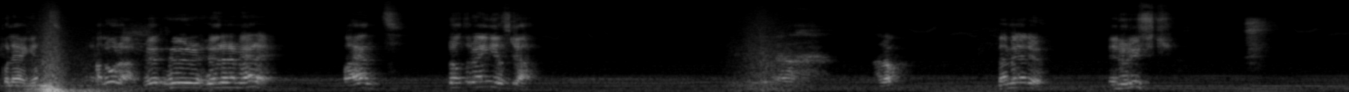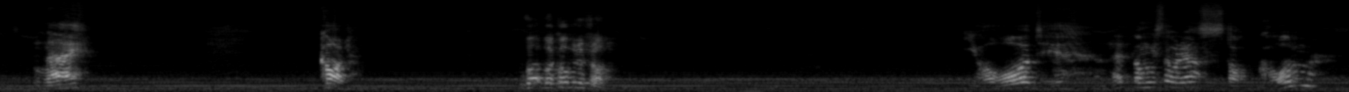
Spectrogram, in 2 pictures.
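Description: Several men talk and laugh in bursts over an online call, heard through microphones.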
